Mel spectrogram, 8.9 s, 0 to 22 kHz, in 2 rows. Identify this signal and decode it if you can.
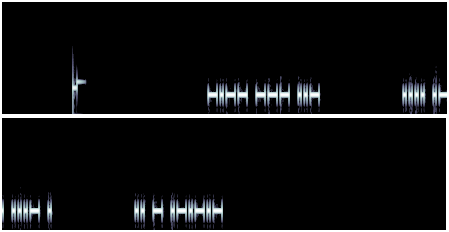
Morse code, heard as a keyed tone, about 37 wpm, 700 Hz. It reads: YOU HAVE IT.
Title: 4x Word-Spacing - Sentences from Top 100 Words - 40wpm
